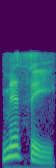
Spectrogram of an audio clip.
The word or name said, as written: mythy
